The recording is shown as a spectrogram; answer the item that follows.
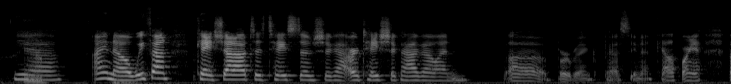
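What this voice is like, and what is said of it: Chicago accent. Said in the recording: “I have friends that call me Chicago in LA because I can hear my accent”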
